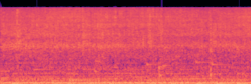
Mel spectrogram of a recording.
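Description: Brinjal pieces that were soaked in salted water fry in a pan for curry, giving a loud, steady sizzle with scraping stirring sounds, alone and without talk.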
